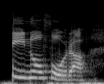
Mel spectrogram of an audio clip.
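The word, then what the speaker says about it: Ctenophora: है एक Coelenterata and टीनो फोरा है ना सी इज साइलेंट इसमें है ना समझ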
